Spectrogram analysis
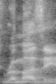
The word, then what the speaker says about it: Remuzzi: It's Remuzzi. It rhymes with Remuzzi.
